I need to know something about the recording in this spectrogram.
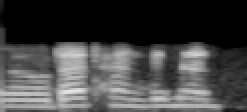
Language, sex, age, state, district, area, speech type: Bodo, female, 30-45, Assam, Chirang, rural, conversation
